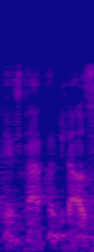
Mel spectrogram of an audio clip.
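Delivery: hushed. Real, not acted. Friend describes finding money in her account, hushed reveal. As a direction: drop to a hush.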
